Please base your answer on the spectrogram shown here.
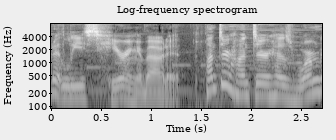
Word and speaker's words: Hunter x Hunter: shonen jump manga series hunter x hunter pronounced hunter hunter by yoshihiro togashi is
